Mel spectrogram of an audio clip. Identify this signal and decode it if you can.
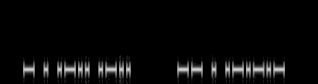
Morse code, heard as a keyed tone, about 34 wpm, 700 Hz. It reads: TELL ME.
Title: 2x Word-Spacing - Sentences from Top 500 Words - 35wpm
